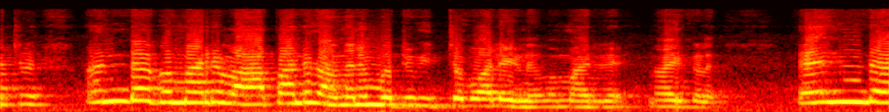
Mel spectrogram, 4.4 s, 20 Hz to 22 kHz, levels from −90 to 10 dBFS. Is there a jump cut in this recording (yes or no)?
no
